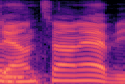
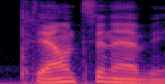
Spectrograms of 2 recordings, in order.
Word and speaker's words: Downton Abbey: said it right uh downtown evy abby i think i said that wrong darned it down to downtown abbey you got it downtown there we go downton abbey all right and then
